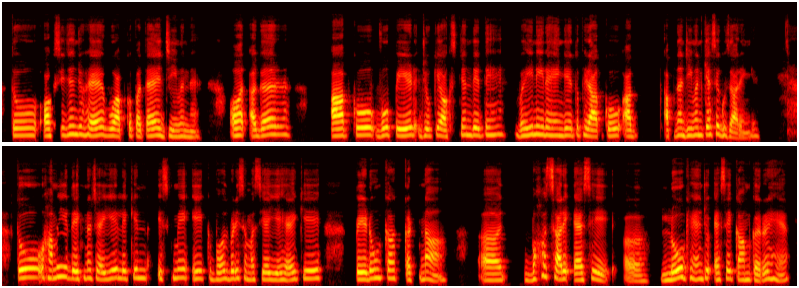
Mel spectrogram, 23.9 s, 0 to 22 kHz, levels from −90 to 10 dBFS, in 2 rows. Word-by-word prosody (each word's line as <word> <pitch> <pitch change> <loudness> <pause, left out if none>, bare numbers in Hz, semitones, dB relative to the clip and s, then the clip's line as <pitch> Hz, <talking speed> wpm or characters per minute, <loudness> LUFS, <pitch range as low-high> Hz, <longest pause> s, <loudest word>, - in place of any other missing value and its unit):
तो 200 0 -1 0.2
ऑक्सीजन 210 +4 +1
जो 230 - -2
है, 200 0 +4
वो 195 -1 -1
आपको 180 +2 +2
पता 180 0 -1
है, 200 +1 +3
जीवन 170 -1 -5
है 155 +1 -9 0.5
और 200 +1 +4
अगर 220 +5 +2 0.7
आपको 200 +2 +7 0.2
वो 205 +3 +3
पेड़, 195 +2 +4
जो 190 +1 -2
कि 205 +3 -4
ऑक्सीजन 210 +4 0
देते 205 0 -1
हैं, 230 +1 -7 0.2
वही 200 +5 -1
नहीं 230 -1 0
रहेंगे, 200 -1 -2
तो 215 - -7
फिर 205 -2 -1
आपको 180 +3 +2
आप 175 0 +1 0.4
अपना 200 +4 -1
जीवन 200 +2 -2
कैसे 220 +3 0
गुज़ारेंगे? 185 -2 -4 0.8
तो 255 +2 +4
हमें 240 +4 +1
ये 280 -1 +1
देखना 225 +1 +1
चाहिए, 225 +2 -1
लेकिन 235 +1 -3 0.2
इसमें 235 +3 -5
एक 225 -2 -4
बहुत 200 +2 -2
बड़ी 220 +2 0
समस्या 200 -3 -4
ये 190 0 0
है 190 +3 0
कि 225 +2 0 0.6
पेड़ों 215 +4 +4
का 230 - +3 0.2
कटना 195 +2 -1 0.8
अ, 180 0 +3 0.4
बहुत 215 - -3
सारे 210 +2 +6
ऐसे 190 +1 +1 0.3
अ, 155 0 -4 0.2
लोग 210 +9 +5
हैं, 210 -2 -3
जो 230 0 -2
ऐसे 195 +4 0
काम 190 +1 0
कर 165 - +1
रहे 210 +4 -1
हैं, 185 -3 -5
205 Hz, 155 wpm, -24 LUFS, 190-225 Hz, 0.8 s, आपको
